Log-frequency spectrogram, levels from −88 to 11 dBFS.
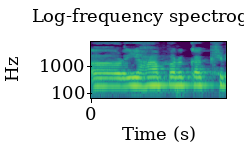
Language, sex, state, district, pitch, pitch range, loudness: Hindi, male, Bihar, Muzaffarpur, 195 Hz, 180-195 Hz, -14 LUFS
